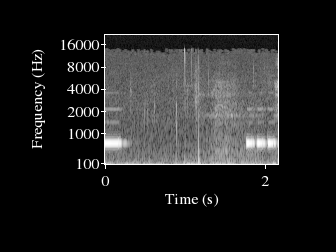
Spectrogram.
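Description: Morse code (CW) side tone generated by FLDigi, a steady beep of about 700 Hz. One tone stops shortly after the start and another begins near the end, with a couple of faint clicks in between.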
